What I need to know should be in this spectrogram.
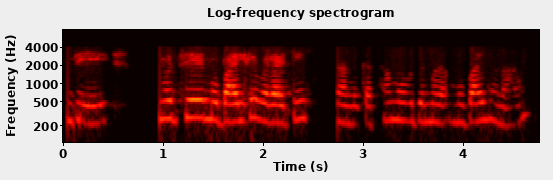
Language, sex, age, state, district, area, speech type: Urdu, female, 18-30, Telangana, Hyderabad, urban, conversation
